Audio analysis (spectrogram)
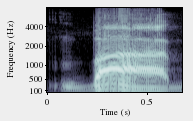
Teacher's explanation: বা উচ্চারিত হয় নিচের ঠোঁটের ভেতরের অংশ থেকে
